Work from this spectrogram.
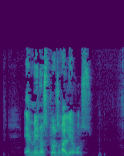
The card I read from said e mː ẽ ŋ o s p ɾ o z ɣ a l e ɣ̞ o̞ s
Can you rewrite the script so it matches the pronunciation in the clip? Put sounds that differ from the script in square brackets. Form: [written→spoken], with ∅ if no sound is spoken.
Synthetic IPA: e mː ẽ [ŋ→n] o s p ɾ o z ɣ a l e ɣ̞ o̞ s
